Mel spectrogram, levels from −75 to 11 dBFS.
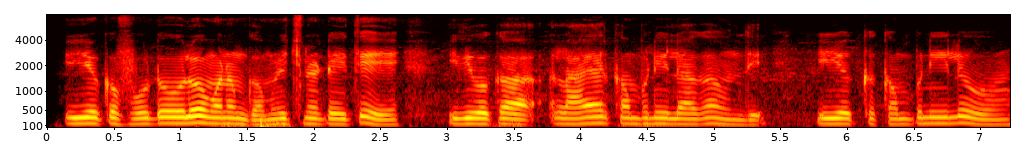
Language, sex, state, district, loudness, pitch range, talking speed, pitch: Telugu, male, Andhra Pradesh, Sri Satya Sai, -17 LUFS, 140-155 Hz, 135 wpm, 145 Hz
